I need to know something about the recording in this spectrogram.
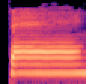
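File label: "fang", Mandarin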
